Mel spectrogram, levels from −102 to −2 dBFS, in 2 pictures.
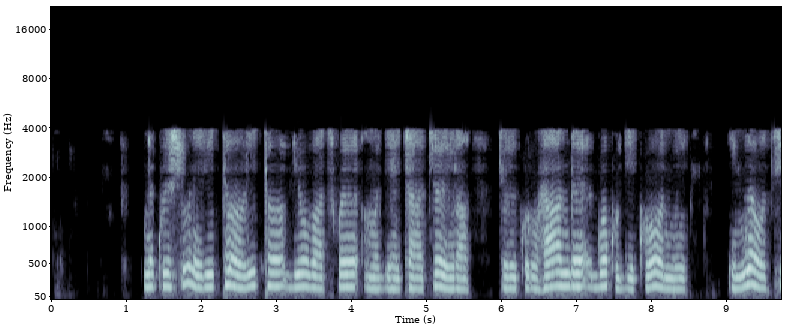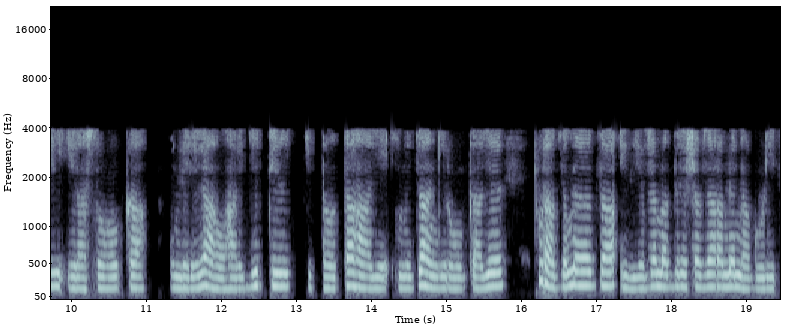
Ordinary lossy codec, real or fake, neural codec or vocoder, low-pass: AAC, 16 kbps; fake; codec, 16 kHz, 4.8 kbps, FACodec; 7.2 kHz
